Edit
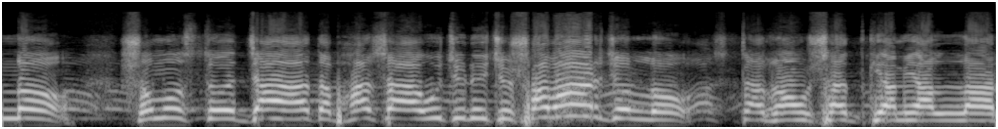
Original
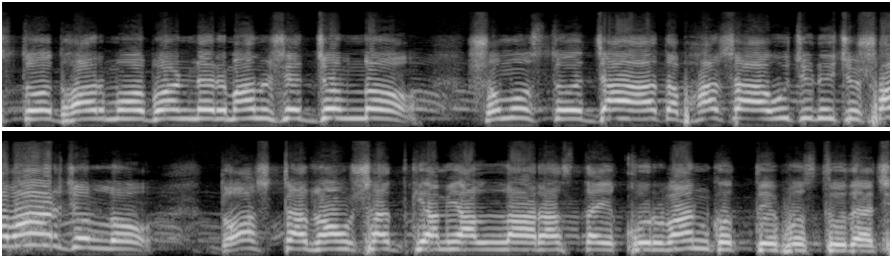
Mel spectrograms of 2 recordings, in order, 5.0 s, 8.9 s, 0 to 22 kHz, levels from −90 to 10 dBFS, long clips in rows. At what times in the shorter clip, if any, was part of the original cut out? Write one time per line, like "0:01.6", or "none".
0:03.6

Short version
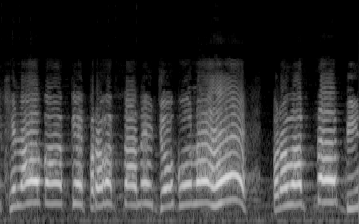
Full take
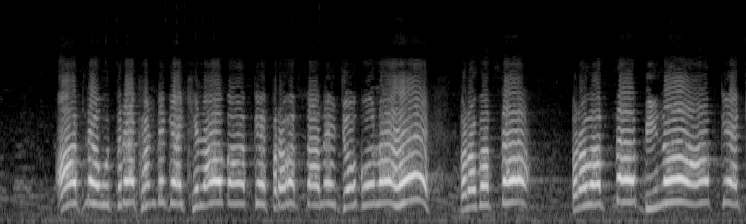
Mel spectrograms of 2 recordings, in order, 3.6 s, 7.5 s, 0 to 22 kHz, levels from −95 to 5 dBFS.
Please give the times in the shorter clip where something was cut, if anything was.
0:02.6

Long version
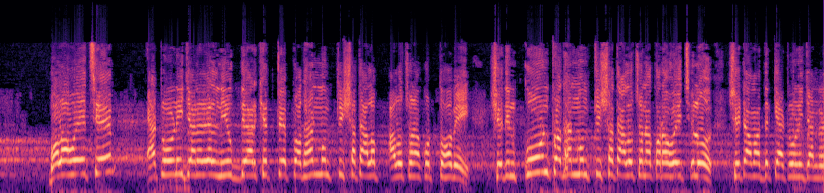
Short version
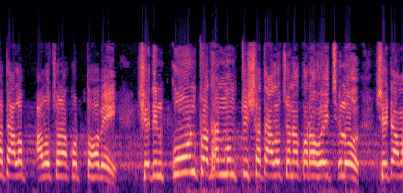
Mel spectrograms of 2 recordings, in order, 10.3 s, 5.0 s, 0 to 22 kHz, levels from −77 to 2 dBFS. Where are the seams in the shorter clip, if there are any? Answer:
none

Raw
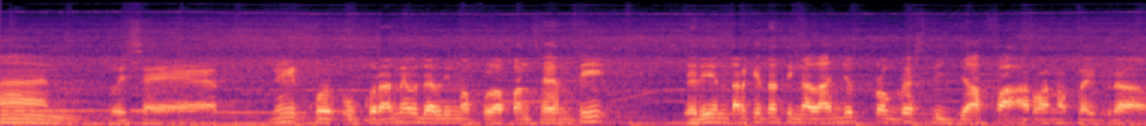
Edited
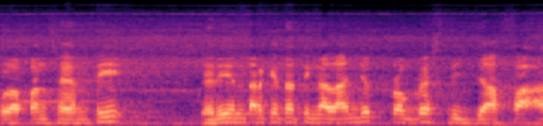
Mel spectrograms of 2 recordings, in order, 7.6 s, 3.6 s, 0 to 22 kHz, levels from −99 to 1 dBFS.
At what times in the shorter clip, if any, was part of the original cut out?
none

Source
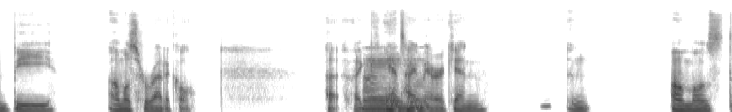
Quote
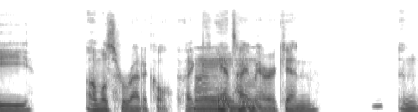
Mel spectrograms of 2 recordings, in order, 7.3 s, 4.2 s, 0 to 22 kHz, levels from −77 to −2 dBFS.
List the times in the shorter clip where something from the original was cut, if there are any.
0:01.8

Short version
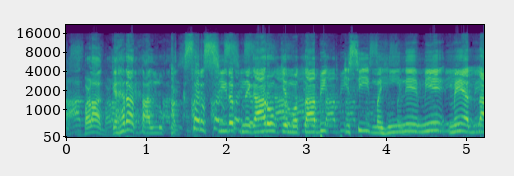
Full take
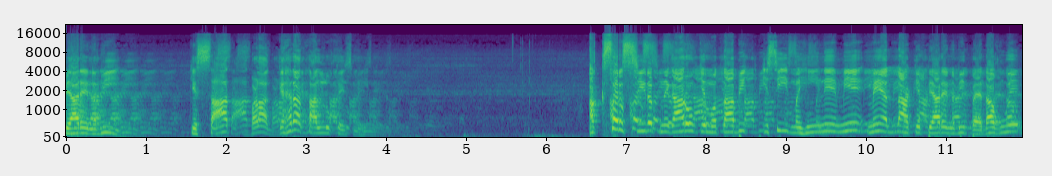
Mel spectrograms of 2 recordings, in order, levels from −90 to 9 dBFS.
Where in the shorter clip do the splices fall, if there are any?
0:01.4

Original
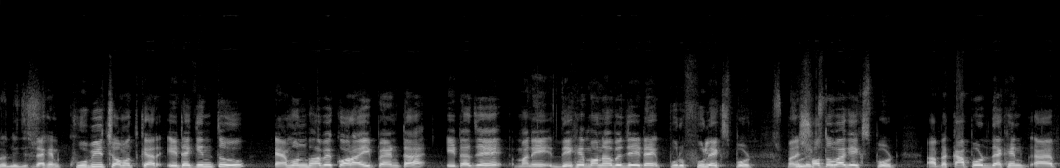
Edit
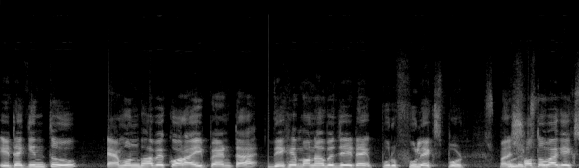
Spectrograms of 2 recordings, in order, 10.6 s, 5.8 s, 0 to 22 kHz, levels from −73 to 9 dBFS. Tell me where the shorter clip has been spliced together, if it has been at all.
0:02.6

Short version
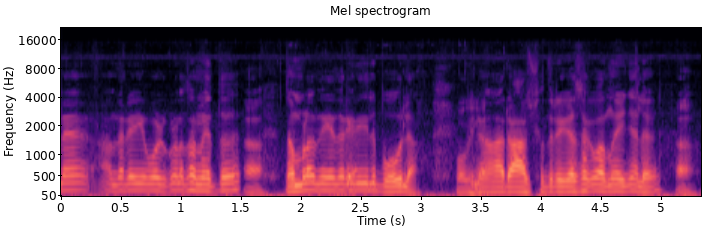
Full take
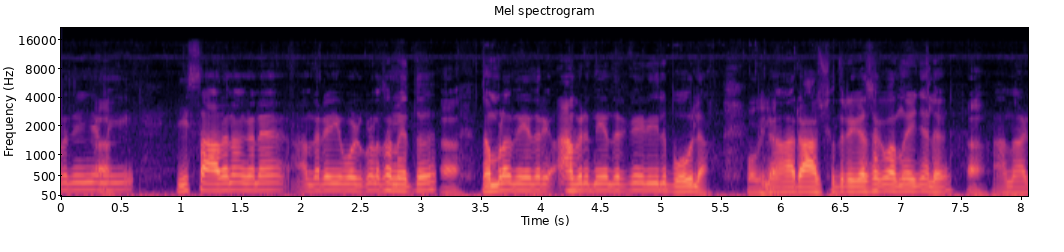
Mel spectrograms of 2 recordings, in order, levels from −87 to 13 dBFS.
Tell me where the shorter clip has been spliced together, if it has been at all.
0:02.4

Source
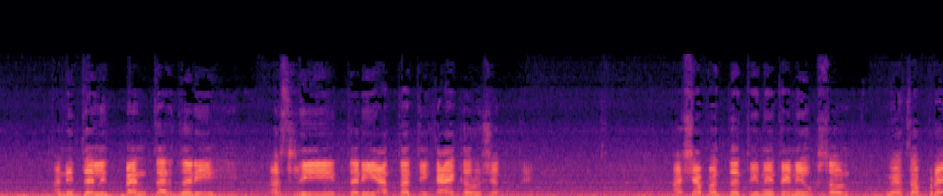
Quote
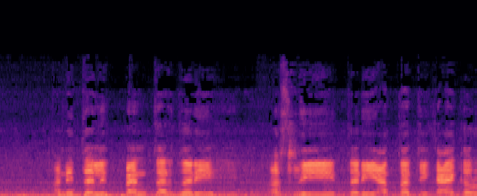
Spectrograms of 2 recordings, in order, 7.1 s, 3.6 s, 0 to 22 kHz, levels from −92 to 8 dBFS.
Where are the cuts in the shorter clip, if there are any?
none

